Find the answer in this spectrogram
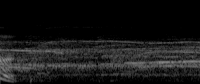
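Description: Several thin, steady high whistling tones held together over low hall noise, drifting slightly in pitch.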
